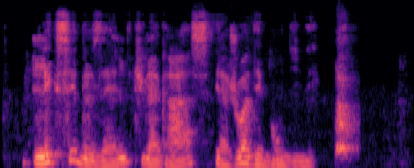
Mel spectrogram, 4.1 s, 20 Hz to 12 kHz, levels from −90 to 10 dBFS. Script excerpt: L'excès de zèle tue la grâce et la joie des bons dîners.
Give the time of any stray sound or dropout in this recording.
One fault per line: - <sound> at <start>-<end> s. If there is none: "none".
- bark at 3.3-3.6 s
